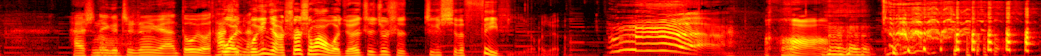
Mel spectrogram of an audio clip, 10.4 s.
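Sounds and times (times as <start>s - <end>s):
speech: 0.7s - 5.5s, 7.8s - 9.8s
person imitating pig squeals: 6.1s - 8.3s
laughter: 7.7s - 10.4s.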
